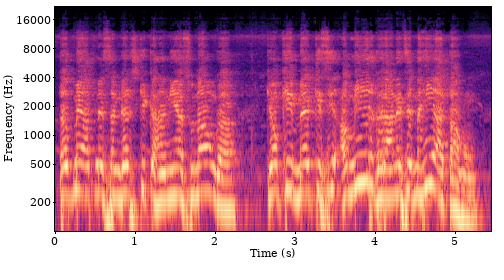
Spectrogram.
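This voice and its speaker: A young Indian man, a guest speaker at a school, gives an emphatic motivational talk to schoolchildren, quizzing them and acting out examples. His very high-pitched voice is expressive and at normal speed, captured on a rough recording.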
